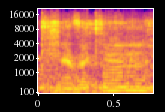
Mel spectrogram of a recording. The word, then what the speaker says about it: Heavican: My name is Mike Heavican. Heavican is spelled H-E-A-V-I-C-A-N, and I am the Chief Justice of the Nebraska Supreme Court.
